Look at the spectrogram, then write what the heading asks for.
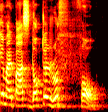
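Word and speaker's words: Pfau: Next character है जी हमारे पास doctor Ruth फाउ। इसमें पी साइलेंट है बच्चों, इसको फाउ पढ़ना है।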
